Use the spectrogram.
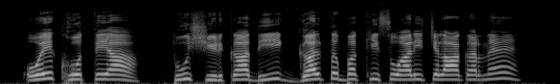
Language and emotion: Dogri, angry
